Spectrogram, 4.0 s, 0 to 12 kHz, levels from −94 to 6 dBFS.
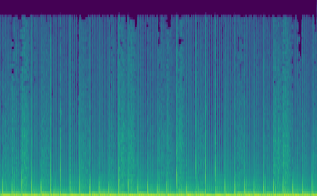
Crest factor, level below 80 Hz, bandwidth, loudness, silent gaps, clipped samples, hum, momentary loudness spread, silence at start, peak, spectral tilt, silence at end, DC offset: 10 dB; -14 dBFS; 10.5 kHz; -13 LUFS; none; under 0.1%; none; 1 LU; 0 s; 0 dBFS; -7.5 dB/octave; 0 s; under 0.1%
